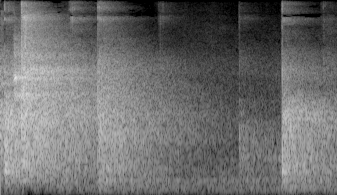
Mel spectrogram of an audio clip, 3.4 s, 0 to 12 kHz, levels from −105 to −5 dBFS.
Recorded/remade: recorded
